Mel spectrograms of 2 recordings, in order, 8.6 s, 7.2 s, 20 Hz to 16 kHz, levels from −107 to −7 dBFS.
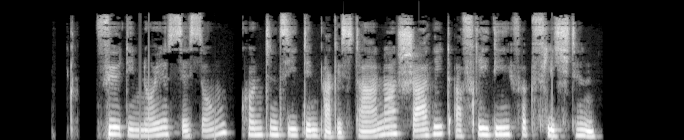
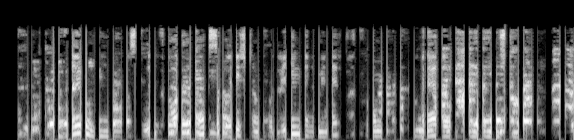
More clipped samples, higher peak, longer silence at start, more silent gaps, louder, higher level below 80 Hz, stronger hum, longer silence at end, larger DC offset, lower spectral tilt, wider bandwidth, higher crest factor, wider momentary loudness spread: neither; about the same, 0 dBFS vs -2 dBFS; first, 0.9 s vs 0.25 s; first, 0.99-1.19 s, 2.93-3.01 s vs 4.45-4.49 s, 6.82-6.89 s; first, -14 LUFS vs -17 LUFS; about the same, -52 dBFS vs -50 dBFS; neither; first, 1.1 s vs 0 s; neither; about the same, -4 dB/octave vs -3 dB/octave; first, 11.5 kHz vs 7.8 kHz; about the same, 16 dB vs 16 dB; second, 9 LU vs 14 LU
